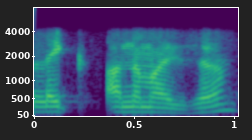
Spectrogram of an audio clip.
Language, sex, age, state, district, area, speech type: Tamil, male, 18-30, Tamil Nadu, Nilgiris, urban, conversation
